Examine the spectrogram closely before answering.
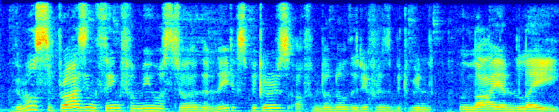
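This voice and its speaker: Fairly quick speech with a Russian accent amid noticeable background noise. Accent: Russian accent, self-described as horrible. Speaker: video game streamer. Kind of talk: casual chat. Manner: halting, many pauses and fillers.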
